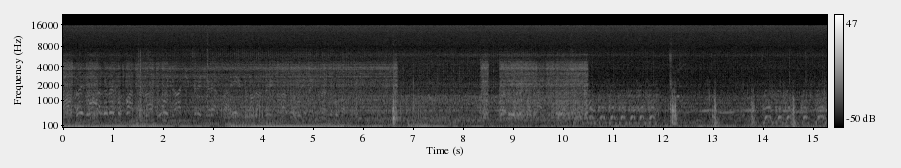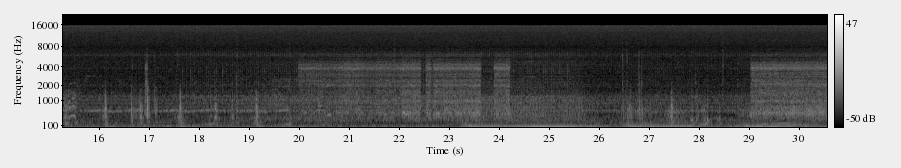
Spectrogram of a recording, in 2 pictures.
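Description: Car cabin noise picked up by a dashcam: a low steady rumble from the car idling in stopped traffic, swelling twice.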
